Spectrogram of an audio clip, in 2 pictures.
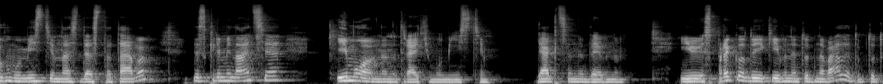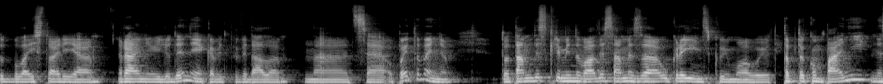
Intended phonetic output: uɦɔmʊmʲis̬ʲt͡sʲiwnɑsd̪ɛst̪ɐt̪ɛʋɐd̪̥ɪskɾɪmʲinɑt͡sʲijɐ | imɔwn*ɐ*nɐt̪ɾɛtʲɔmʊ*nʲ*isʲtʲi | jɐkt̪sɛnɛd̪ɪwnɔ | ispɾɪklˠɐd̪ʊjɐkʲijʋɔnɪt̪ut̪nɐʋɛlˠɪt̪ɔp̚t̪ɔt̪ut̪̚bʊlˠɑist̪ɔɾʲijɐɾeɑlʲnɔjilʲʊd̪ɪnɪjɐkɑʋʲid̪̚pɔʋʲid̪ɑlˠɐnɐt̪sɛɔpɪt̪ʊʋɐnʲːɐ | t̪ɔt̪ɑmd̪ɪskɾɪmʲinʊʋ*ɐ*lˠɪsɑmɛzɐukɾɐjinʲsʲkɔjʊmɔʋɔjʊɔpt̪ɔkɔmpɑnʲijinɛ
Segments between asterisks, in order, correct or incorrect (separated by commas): correct, incorrect, incorrect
